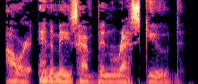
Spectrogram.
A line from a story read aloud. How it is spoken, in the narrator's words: came the haunted, rasping, echoing voice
